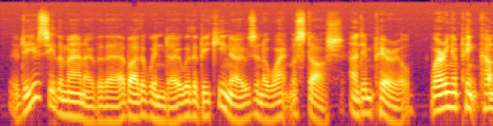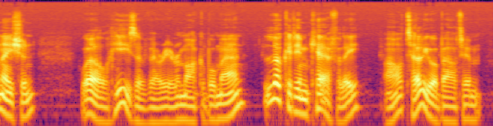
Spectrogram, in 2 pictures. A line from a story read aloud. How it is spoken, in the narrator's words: said quietly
